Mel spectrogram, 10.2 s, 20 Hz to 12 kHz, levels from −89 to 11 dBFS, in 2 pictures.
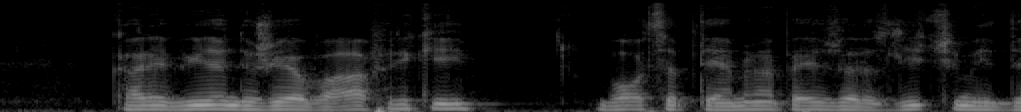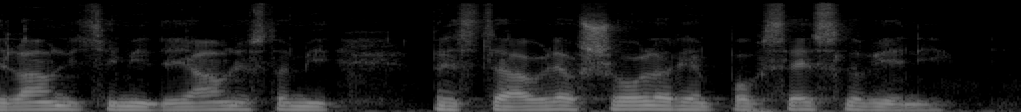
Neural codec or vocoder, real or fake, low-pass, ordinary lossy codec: none; real; 10.8 kHz; none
